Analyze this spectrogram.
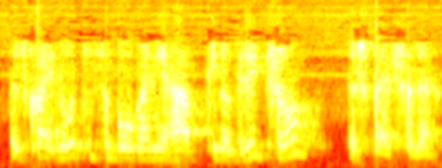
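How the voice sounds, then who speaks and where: A man's voice: high voice, quick pace, pushed and bright, poor audio. A man from Germany with a Scottish family, explaining casually as a guest expert calling in to a radio show. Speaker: radio guest, freelance wine consultant and sommelier. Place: remote call to a radio show. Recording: phone-in call with faint noise.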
